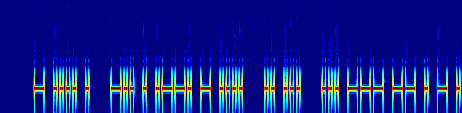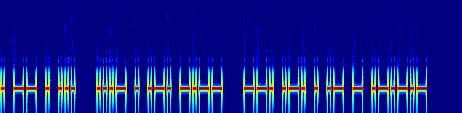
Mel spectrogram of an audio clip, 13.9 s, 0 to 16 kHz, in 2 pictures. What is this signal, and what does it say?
Morse code, heard as a keyed tone, about 25 wpm, 700 Hz. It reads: THE DEPTH IS SOMETIMES VERY GREAT.
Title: Sentences from Top 1200 Words 25wpm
